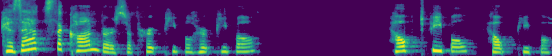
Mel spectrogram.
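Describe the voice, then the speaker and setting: In a dry, close sound with no echo, a woman with a fairly high pitch speaks somewhat breathily at a fairly slow pace, with lively intonation. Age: 70s. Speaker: podcast host. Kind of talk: casual interview chat.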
